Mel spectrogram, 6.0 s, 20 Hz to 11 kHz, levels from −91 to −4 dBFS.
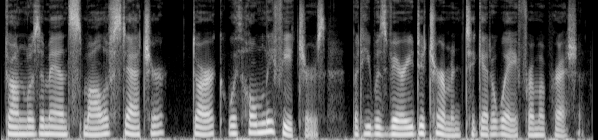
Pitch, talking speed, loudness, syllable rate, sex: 165 Hz, 210 wpm, -19 LUFS, 6.5 syllables/s, female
